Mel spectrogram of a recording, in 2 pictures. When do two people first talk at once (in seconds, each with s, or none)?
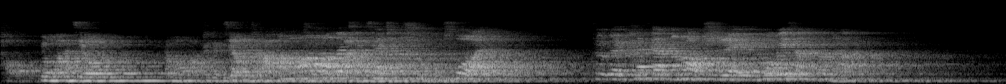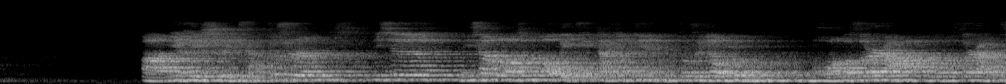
2.8 s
